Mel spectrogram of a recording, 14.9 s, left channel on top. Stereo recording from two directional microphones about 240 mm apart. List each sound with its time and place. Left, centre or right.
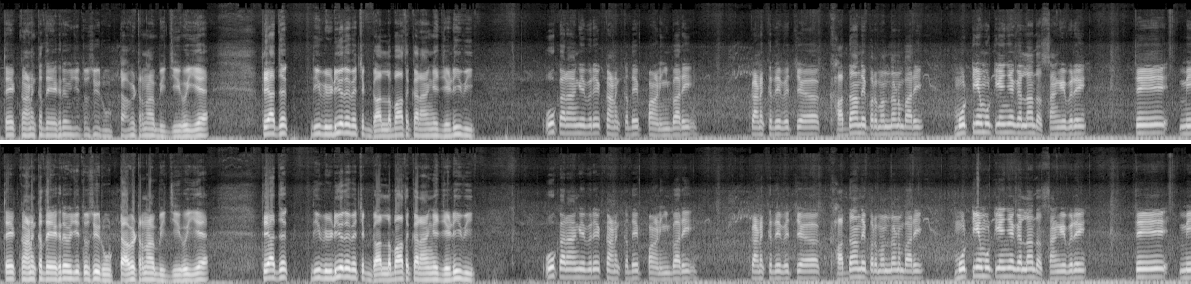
0.0 s speech: centre
0.9 s a man's voice: centre
1.6 s speech: centre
